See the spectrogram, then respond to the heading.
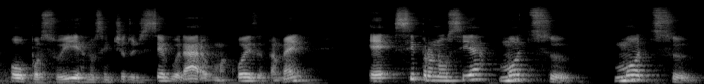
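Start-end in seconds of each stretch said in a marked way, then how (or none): none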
